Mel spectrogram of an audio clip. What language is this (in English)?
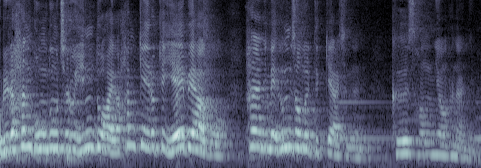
Korean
